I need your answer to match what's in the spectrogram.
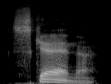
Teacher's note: o ditongo ai eu pronuncio já monotongado em e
